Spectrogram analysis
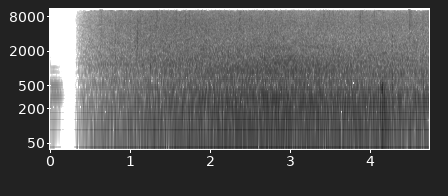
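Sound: steady rain falling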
